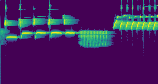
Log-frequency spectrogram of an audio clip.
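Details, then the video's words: Malta canary song for training young birds: paired chirps and level whistles, a brief low buzzy rattle, then a quick high trill of downward-sweeping notes. "Süper Bir Malta Kanarya Sesi Ve Ötüşü | Kanarya Huylandırma ve Kızıştırma"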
